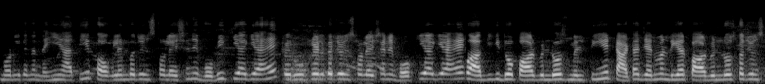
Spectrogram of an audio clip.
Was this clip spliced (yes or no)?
yes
